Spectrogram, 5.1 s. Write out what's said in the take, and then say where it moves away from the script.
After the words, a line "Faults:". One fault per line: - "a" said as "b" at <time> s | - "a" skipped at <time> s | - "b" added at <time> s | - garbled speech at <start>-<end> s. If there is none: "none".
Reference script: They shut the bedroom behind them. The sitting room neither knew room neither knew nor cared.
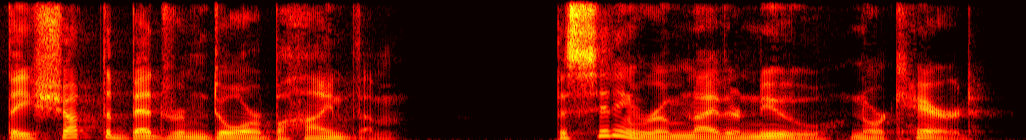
They shut the bedroom door behind them. The sitting room neither knew nor cared.
Faults:
- "door" added at 1.1 s
- "room neither knew" skipped at 4.2 s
